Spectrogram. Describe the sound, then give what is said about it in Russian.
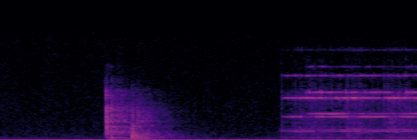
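Telephone ringing: a brief noisy burst, then after a short pause a bright, steady electronic ring starts and holds unbroken to the end, fairly faint and with no voices. “Выключите телефон.”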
